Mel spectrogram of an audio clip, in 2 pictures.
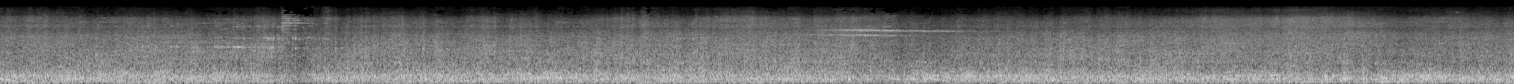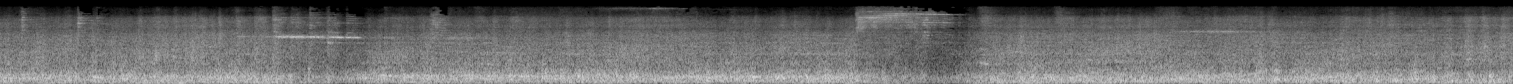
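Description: Freight cars, covered hoppers and then tank cars, rolling past close by: a steady heavy rumble of steel wheels on rail with clickety-clack over the joints. Short high-pitched wheel squeals come through a few times.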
